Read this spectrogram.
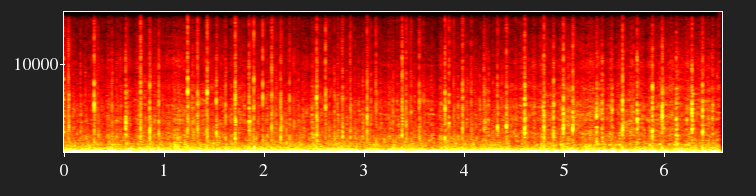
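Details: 1995 Harley Evo Softail V-twin, first start: loud lumpy idle with uneven loping and sharp ticking; owner suspects intake air leaks, idle screw janky; rough idle.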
